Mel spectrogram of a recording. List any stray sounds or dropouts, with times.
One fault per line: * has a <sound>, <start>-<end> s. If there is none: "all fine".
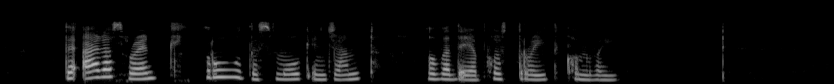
all fine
